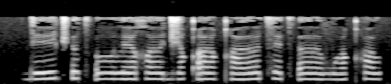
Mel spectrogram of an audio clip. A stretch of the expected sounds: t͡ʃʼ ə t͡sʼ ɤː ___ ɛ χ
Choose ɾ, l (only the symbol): l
